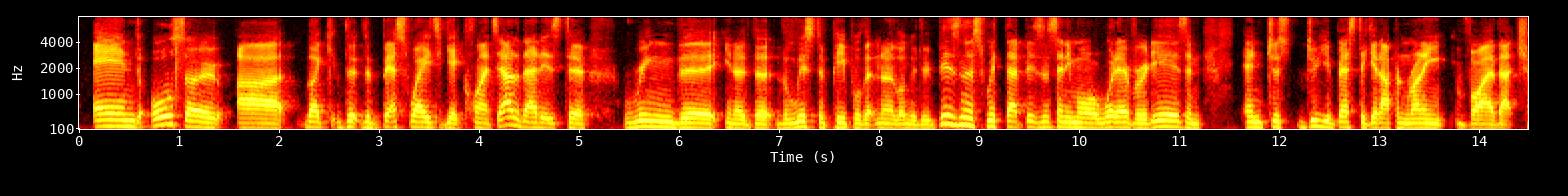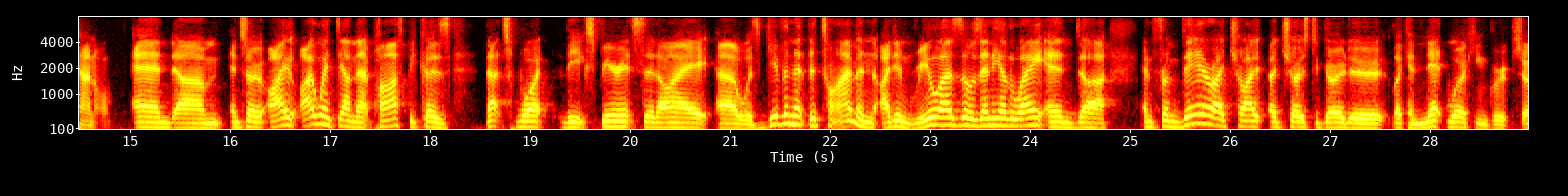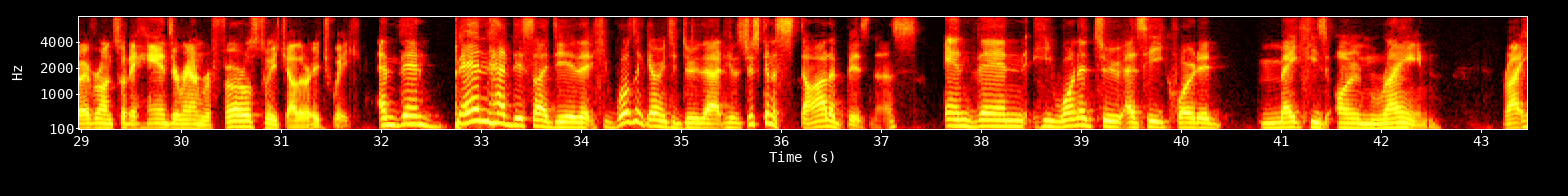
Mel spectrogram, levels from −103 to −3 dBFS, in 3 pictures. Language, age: English, 20-39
